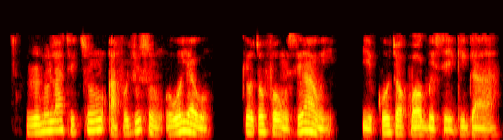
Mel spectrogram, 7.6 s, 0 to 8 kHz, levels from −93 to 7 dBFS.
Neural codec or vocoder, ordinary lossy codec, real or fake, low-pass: none; AAC, 16 kbps; real; 7.2 kHz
